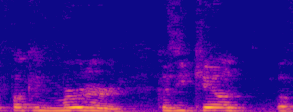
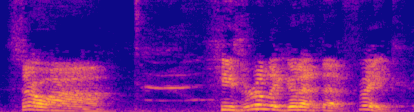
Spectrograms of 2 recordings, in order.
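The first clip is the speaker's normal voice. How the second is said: Tim Ryan; 5 semitones higher, 4 dB louder than usual. Pretend. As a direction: improvise a pitched-up sportscaster impression. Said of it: "your best Tim Ryan voice".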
